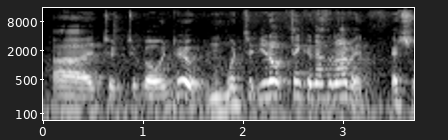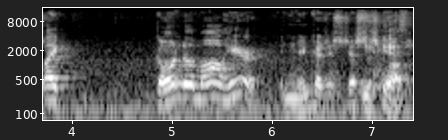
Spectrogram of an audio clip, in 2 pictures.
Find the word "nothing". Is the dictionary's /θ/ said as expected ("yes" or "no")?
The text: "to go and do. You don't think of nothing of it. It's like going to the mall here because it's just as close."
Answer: yes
